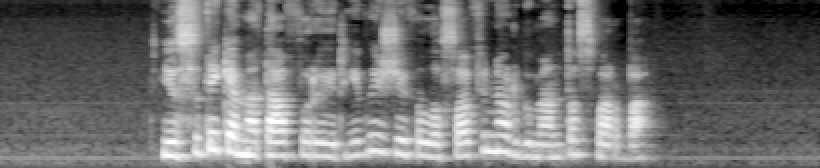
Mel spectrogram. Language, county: Lithuanian, Kaunas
